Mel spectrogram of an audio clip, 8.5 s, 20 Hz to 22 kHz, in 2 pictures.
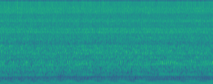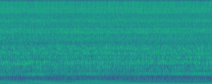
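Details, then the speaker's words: Engine with 44PHH Solex carburetors, cold and warming up, choke pushed in. Loud, steady, even idle pulsing about four times a second with no misses, strong enough to rattle the concrete; normal cold idle. "I must say they started up very nicely. Sorry for the shaky video, but that's the engine rattling the concrete."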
